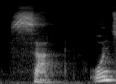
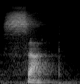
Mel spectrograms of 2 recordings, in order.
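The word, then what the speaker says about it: สัตว์: Das heißt, dieses letzte W, W wird nicht ausgesprochen. Wir lesen diesen Begriff also genauso, als ob der graue Buchstabe gar nicht dastehen würde. Wir lesen also Sat, Sat, Sat und nicht etwa Satu, Satu oder sowas.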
